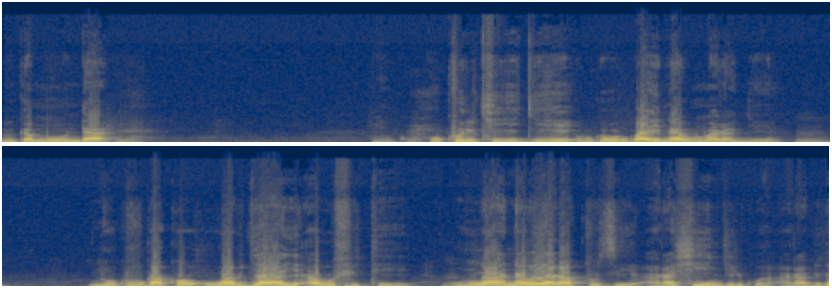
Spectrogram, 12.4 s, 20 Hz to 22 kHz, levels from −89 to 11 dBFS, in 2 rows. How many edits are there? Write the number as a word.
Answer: zero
